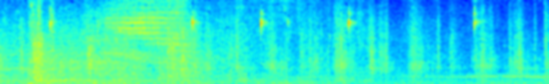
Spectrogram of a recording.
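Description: Wind blows steadily across snow.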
